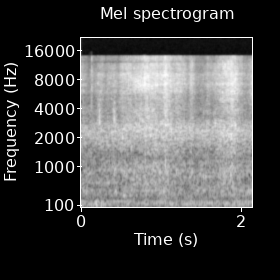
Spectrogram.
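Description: Plastic clothing bags rustling and crinkling as they are handled and pulled from a pile, over a steady low hum.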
